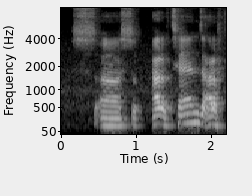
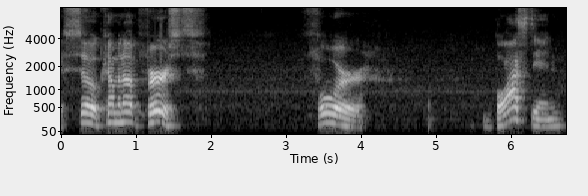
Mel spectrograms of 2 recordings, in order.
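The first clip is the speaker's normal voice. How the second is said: hammed-up Boston accent, louder and drawn out; bad Boston accent; 3 semitones higher, 7 dB louder, slower than usual. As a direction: announce it like a mock Boston local. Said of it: "That was a terrible accent".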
